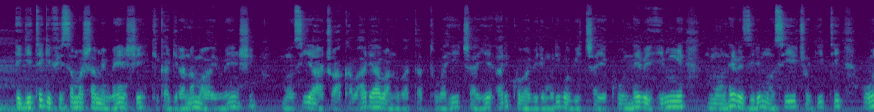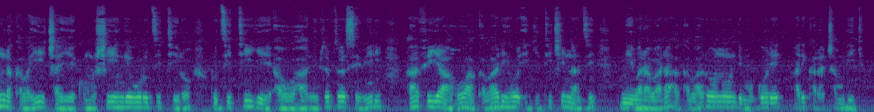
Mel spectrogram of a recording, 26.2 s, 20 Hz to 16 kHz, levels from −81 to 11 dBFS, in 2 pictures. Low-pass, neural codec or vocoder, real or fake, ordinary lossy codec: 14.4 kHz; vocoder, 44.1 kHz, 128 mel bands every 256 samples, BigVGAN v2; fake; MP3, 64 kbps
